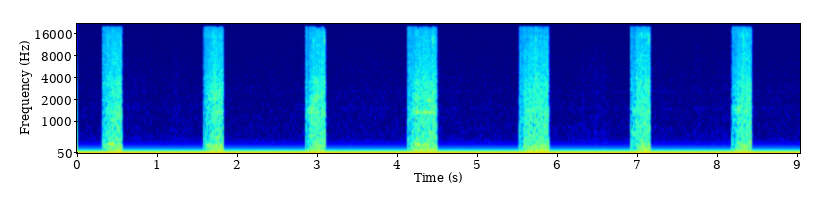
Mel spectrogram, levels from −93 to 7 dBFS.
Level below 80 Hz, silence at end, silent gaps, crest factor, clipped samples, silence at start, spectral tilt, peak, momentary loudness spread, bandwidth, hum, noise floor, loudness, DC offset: -44 dBFS; 0.6 s; none; 24 dB; under 0.1%; 0.3 s; -3.5 dB/octave; -12 dBFS; 11 LU; over 20 kHz; none; -72 dBFS; -35 LUFS; 8%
